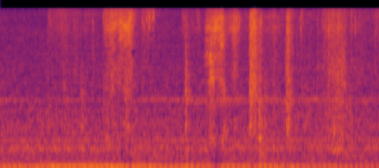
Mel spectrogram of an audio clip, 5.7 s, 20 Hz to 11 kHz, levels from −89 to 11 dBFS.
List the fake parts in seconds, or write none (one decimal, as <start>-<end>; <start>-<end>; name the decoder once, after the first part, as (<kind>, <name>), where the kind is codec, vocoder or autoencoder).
0.4-3.3 (vocoder, Vocos); 4.2-5.7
